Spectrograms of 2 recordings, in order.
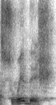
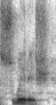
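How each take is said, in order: First: The middle consonant is a clear D. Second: The middle consonant is an R-like flap. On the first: "com som de D" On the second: "esse D, ele vira som de R"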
